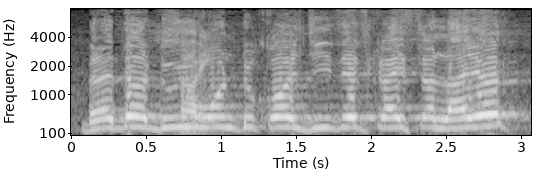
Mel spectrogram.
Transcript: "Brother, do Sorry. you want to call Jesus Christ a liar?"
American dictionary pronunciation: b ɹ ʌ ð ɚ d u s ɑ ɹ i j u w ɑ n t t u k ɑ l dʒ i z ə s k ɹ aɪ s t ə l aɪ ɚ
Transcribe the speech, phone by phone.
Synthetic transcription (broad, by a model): b ɹ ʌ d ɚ d u j u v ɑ n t t u k ɑ l dʒ i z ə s k ɹ aɪ s t ə l aɪ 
